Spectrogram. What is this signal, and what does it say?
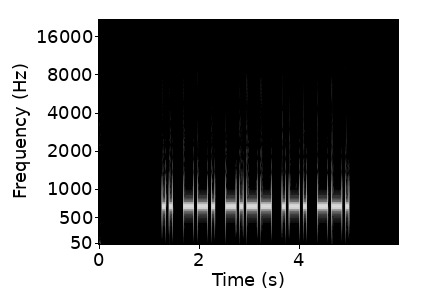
Morse code, heard as a keyed tone, about 17 wpm, 700 Hz. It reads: IGYRG
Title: Code Groups - 5 Letters - 17wpm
